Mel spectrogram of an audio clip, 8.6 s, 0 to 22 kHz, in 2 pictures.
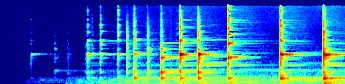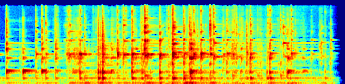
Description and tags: Tense Guitar
A guitar strums really creepily. Can be used to bring a creepy vibe to anything.
MUS, Garcia, SAC, Guitar, Horror, Creepy, Scary, 152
